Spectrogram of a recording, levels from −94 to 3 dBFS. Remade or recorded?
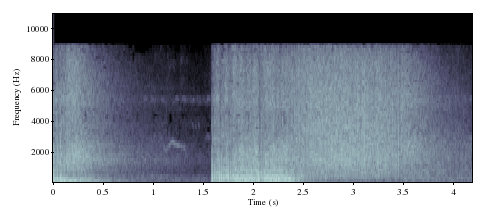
recorded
